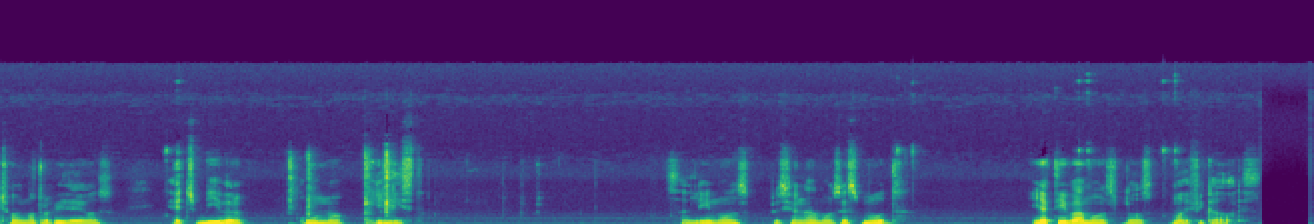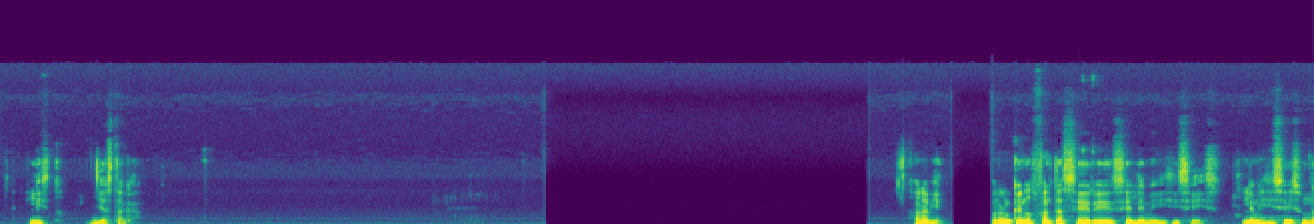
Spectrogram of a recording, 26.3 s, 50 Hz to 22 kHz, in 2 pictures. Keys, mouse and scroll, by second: 1.7 click, 2.9 KP_1, 3.7 KP_Enter, 5.1 Tab, 6.5-7.3 scroll up 4, 7.6-8.0 scroll up 1, 9.0 click, 9.7 scroll down 1, 10.9 click, 11.7 click, 12.4-12.9 scroll up 2, 14.4-14.8 scroll down 2, 15.2-20.2 middle drag, 21.1 KP_1, 24.1 click, 24.7-25.4 scroll down 2, 25.4-25.8 scroll up 2, 25.9 shift+middle click.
